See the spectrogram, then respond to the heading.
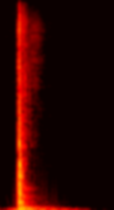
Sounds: thump, tap

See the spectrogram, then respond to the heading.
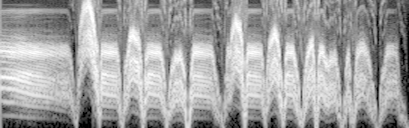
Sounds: musical instrument, scratching (performance technique), music

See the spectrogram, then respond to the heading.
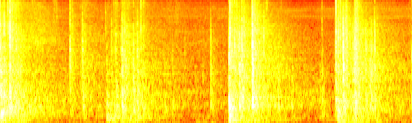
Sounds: squeak, wood, footsteps

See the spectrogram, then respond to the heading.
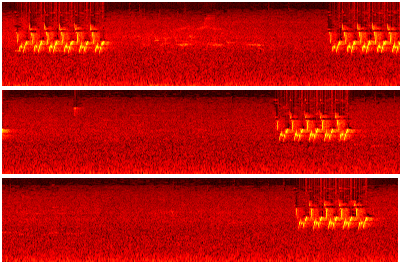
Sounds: animal, tweet, bird call, bird, wild animals

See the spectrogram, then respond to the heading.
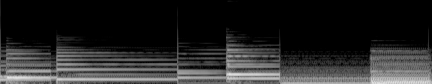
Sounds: musical instrument, music, keyboard (musical), piano

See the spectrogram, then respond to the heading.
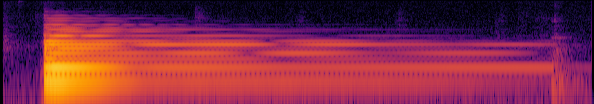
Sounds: musical instrument, music, keyboard (musical)

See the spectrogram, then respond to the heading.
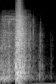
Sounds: tools

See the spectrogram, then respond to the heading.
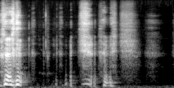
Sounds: laughter, human voice

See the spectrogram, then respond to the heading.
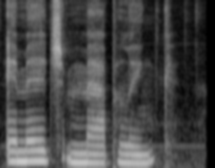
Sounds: woman speaking, human voice, speech

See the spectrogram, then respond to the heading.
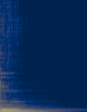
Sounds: musical instrument, keyboard (musical), music, piano

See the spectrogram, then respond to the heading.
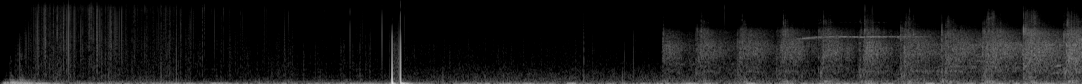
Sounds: crackle

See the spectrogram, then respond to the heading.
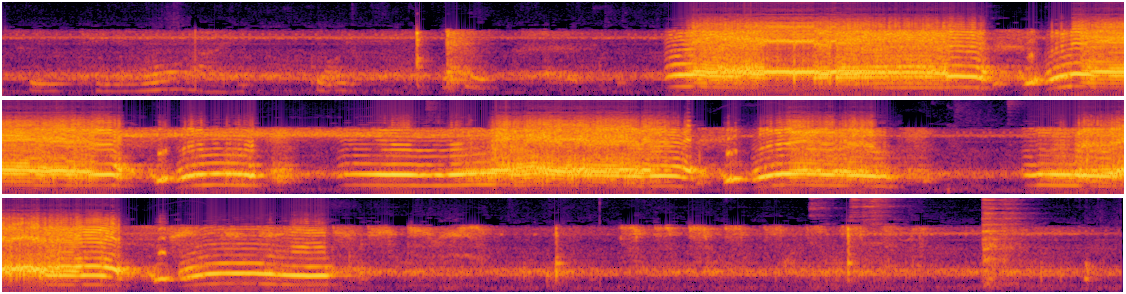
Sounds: human voice, crying

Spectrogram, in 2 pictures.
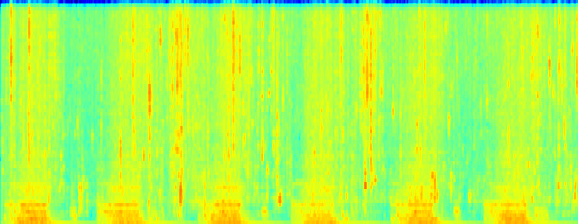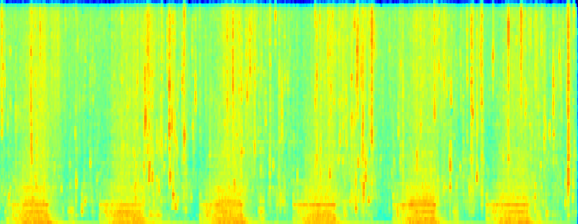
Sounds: engine

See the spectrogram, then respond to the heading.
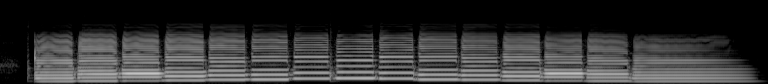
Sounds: wind instrument, music, musical instrument

